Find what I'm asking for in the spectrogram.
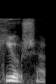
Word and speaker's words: Hughes: Pero bueno, el grupo es lo formó él, como decimos, junto a Jess Hoss, que también este sí que estaba en la formación, mejor dicho, Jess Hughes, a ver si pronuncio bien, que mi inglés es horroroso.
